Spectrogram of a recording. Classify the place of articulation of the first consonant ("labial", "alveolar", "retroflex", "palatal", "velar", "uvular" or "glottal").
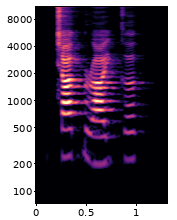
palatal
